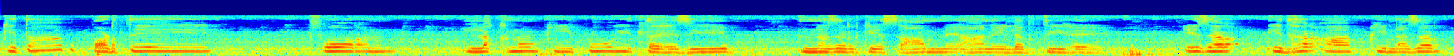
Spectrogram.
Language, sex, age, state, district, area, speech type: Urdu, male, 18-30, Delhi, South Delhi, urban, spontaneous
